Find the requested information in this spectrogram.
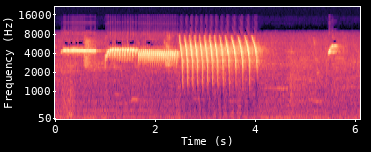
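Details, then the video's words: Canary singing as a tutor song for songbirds: a steady high whistle, then buzzy trills, then a rapid series of about fifteen repeated sweeping notes before a pause and one short whistle. "Suara Burung Kenari"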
